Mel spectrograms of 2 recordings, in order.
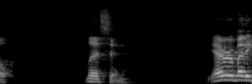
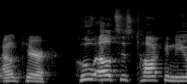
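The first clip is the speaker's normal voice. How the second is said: ordinary talk, nothing marked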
